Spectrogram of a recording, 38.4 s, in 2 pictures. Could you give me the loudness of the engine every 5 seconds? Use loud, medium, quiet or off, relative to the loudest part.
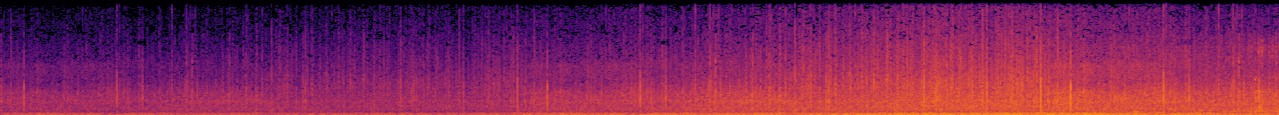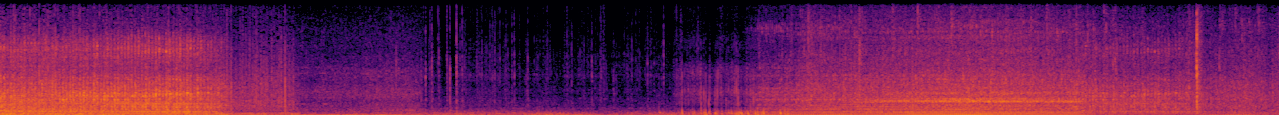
off, off, off, loud, loud, off, medium, medium.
